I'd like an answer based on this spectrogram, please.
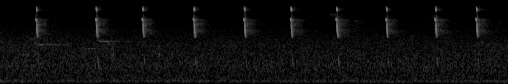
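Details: On a tree trunk in a sassafras grove near a playground at Durand Eastman Park, a chipmunk stops eating and gives sharp, high chips about twice a second: a steady, stationary defensive call amid territorial chipmunks, with a robin's whinny alarm call behind.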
